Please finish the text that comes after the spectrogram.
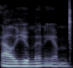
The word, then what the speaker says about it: aluminium: good points I I I would like America to to uh to adopt The King's English pronunciation and call it aluminium I like that now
